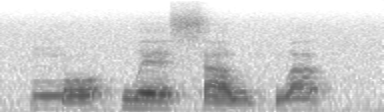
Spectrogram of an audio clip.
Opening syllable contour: rising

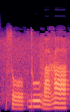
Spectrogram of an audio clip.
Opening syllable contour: low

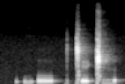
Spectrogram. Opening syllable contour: high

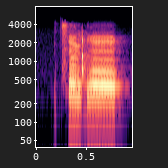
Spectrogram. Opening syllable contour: high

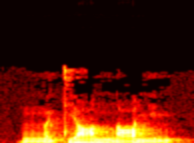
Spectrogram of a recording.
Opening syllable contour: low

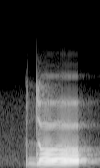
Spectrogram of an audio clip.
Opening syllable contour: low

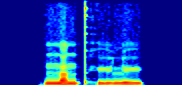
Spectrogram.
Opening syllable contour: falling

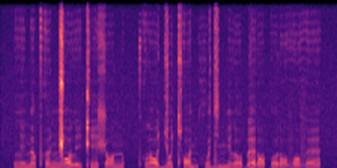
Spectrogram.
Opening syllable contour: rising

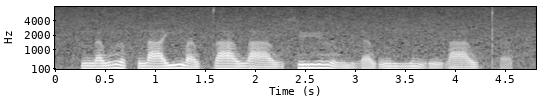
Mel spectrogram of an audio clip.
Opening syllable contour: rising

